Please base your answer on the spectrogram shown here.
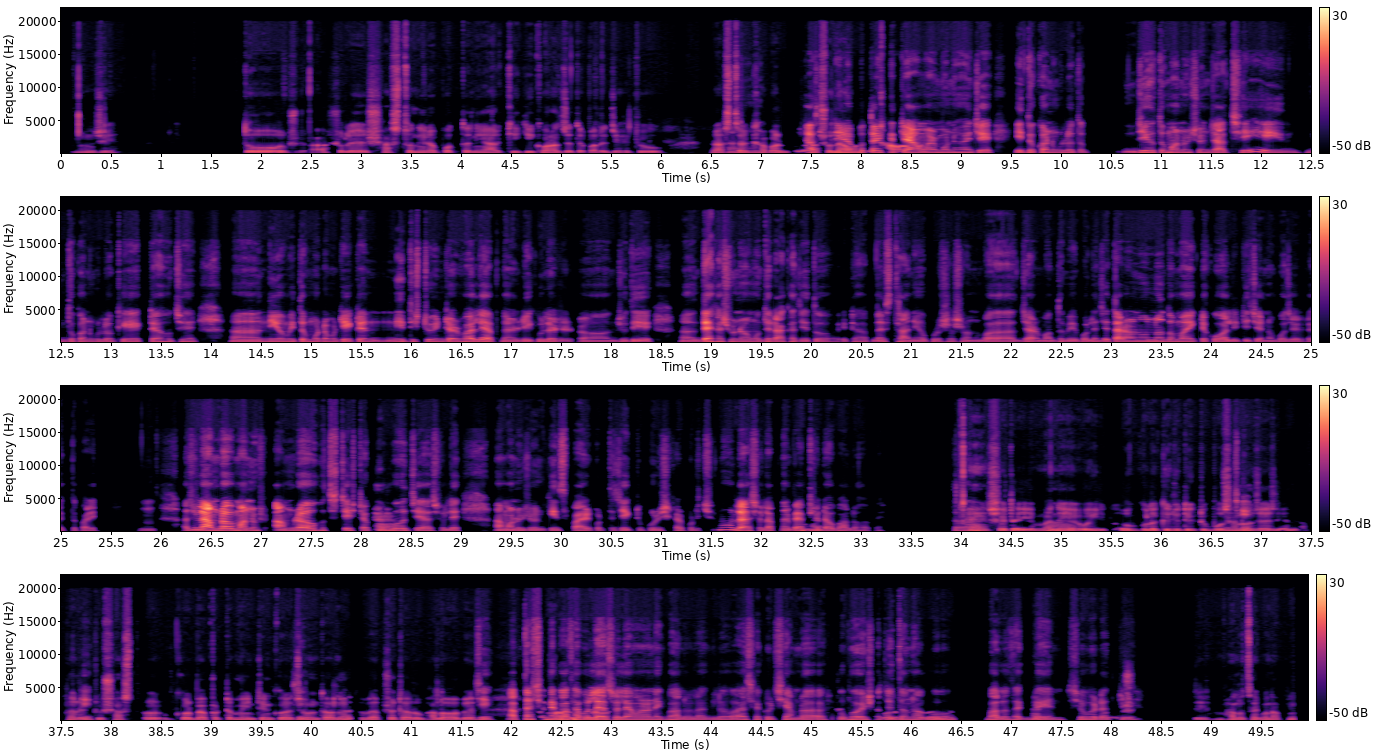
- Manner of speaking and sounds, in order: static; tapping; other background noise; distorted speech; unintelligible speech; unintelligible speech
- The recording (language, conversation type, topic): Bengali, unstructured, আপনি কি কখনো রাস্তার খাবার খেয়েছেন, আর আপনার অভিজ্ঞতা কেমন ছিল?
